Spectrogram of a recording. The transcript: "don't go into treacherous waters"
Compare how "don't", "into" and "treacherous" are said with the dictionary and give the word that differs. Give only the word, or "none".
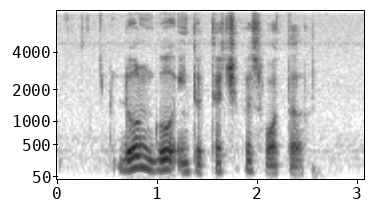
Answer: treacherous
